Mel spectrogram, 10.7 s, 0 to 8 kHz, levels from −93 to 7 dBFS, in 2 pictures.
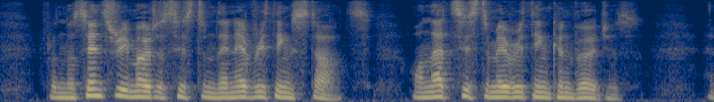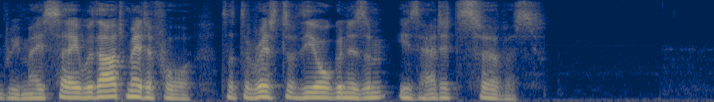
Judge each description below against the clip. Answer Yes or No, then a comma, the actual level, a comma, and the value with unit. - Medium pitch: Yes, medium, 145 Hz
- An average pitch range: Yes, average, 3.0 semitones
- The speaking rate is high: No, average, 160 wpm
